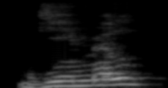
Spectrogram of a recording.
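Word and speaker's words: ג׳: Gimel, essa daqui, vejam, eles botaram um apóstrofo aqui, é porque ela é para ser pronunciada como J de jeans.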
